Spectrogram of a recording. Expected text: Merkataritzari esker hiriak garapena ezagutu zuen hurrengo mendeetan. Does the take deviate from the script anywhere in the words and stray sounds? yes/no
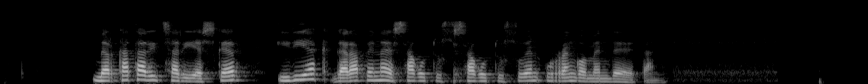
yes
